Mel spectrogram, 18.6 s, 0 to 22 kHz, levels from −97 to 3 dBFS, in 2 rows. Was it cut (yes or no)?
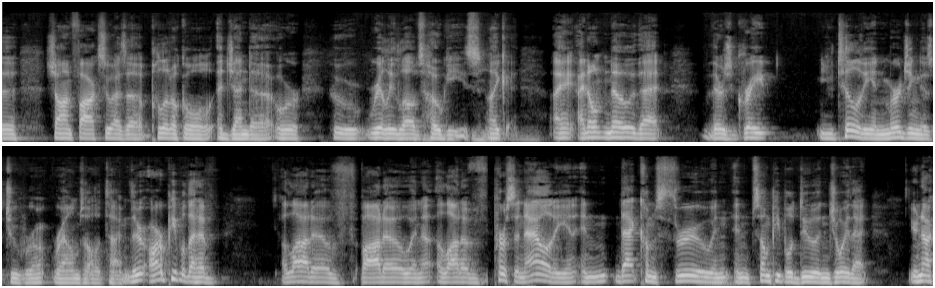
yes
